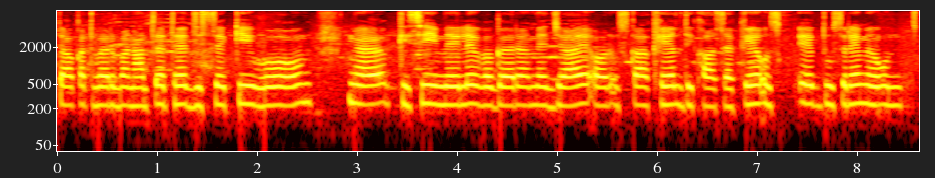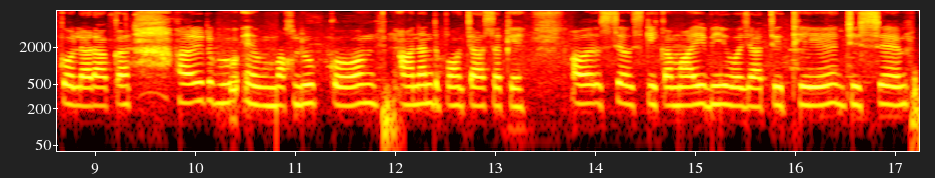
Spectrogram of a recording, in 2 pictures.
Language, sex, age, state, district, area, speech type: Urdu, female, 30-45, Bihar, Supaul, urban, spontaneous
